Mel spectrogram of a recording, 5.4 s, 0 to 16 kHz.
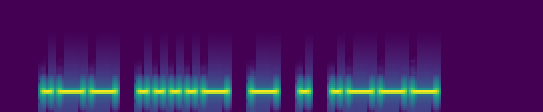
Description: Morse code, heard as a keyed tone, about 15 wpm, 700 Hz. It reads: W4TEJ
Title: USA Call Signs - 5 Characters - Repeated 3x - 15wpm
